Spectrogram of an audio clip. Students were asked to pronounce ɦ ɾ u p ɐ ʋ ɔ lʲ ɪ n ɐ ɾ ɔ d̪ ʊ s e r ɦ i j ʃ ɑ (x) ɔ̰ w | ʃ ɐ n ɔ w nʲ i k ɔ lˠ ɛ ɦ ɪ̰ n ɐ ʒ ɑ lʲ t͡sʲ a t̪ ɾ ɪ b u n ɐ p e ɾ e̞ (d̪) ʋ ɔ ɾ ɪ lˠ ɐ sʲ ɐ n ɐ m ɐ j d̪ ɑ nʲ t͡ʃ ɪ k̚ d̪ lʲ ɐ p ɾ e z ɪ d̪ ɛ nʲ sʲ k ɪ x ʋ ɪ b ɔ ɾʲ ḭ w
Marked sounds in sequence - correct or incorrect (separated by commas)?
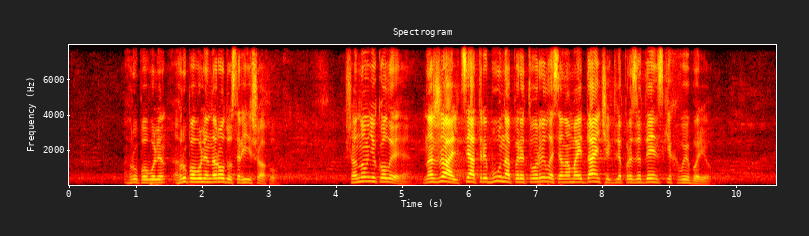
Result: correct, incorrect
